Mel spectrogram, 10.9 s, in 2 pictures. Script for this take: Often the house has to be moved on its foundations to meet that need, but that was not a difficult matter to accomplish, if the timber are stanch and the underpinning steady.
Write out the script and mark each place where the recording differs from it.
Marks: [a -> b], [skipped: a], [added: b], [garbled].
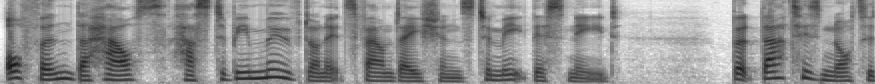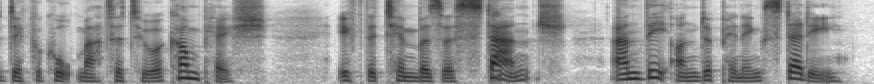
Often the house has to be moved on its foundations to meet [that -> this] need, but that [was -> is] not a difficult matter to accomplish, if the [timber -> timbers] are stanch and the underpinning steady.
